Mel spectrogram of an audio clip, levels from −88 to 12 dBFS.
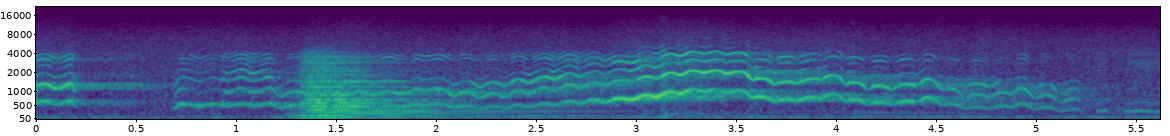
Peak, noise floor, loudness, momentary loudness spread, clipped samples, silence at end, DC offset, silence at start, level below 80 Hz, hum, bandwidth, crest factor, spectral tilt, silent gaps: -6 dBFS; -44 dBFS; -21 LUFS; 21 LU; under 0.1%; 0.05 s; under 0.1%; 0 s; -54 dBFS; none; 14.5 kHz; 16 dB; -4.5 dB/octave; none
